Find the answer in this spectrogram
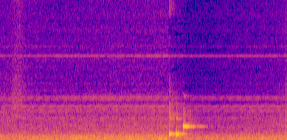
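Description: A short electronic beep from the Lighthouse security camera app, a lower tone then a higher one, as two-way talk connects. A steady low hum and hiss of the camera's live audio feed runs underneath.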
